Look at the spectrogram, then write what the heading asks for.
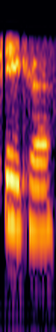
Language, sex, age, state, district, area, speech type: Hindi, female, 18-30, Uttar Pradesh, Jaunpur, rural, conversation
